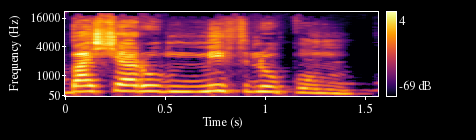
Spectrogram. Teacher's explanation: بشر مثلکم میں جو ادغام ہے وہ غنہ کے ساتھ ہے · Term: ادغام بغنہ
